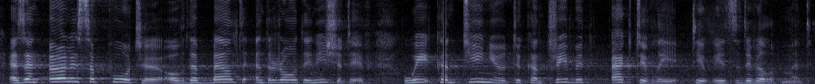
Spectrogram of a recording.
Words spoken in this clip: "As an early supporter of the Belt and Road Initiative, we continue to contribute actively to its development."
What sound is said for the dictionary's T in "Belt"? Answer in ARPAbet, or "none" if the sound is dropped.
T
